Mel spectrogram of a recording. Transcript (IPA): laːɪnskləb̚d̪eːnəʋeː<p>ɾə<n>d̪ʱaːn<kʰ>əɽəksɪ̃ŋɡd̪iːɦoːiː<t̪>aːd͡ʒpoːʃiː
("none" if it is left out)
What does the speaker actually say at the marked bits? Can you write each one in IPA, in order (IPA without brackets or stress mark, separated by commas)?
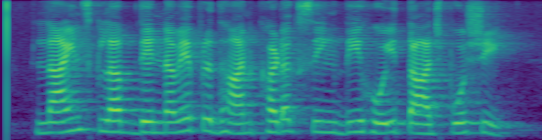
p, none, kʰ, t̪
